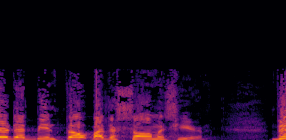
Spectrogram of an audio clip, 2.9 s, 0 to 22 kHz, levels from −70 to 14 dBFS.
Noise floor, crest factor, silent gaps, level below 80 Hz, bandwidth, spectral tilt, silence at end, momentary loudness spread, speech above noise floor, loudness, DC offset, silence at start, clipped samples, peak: -45 dBFS; 12 dB; none; -52 dBFS; 11.5 kHz; -4.5 dB/octave; 0 s; 14 LU; 30 dB; -14 LUFS; under 0.1%; 0 s; under 0.1%; -2 dBFS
